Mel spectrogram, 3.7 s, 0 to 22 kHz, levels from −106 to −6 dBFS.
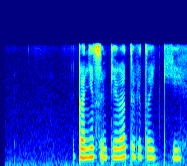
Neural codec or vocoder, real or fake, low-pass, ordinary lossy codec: none; real; 7.2 kHz; none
